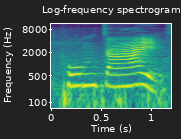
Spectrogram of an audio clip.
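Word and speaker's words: ภูมิใจ: อิ ไม่ ออก เสียง ภูมิ ใจ สระ อิ อิ ไม่ ออก เสียง ประวัติ ต่อ เต่า ไม่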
